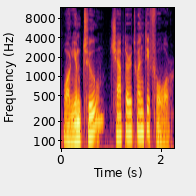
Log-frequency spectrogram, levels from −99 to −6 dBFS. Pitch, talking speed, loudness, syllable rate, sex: 115 Hz, 135 wpm, -19 LUFS, 4.2 syllables/s, male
